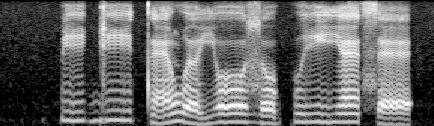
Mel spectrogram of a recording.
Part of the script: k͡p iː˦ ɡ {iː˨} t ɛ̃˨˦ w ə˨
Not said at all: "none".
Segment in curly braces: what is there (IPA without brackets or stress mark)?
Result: iː˦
